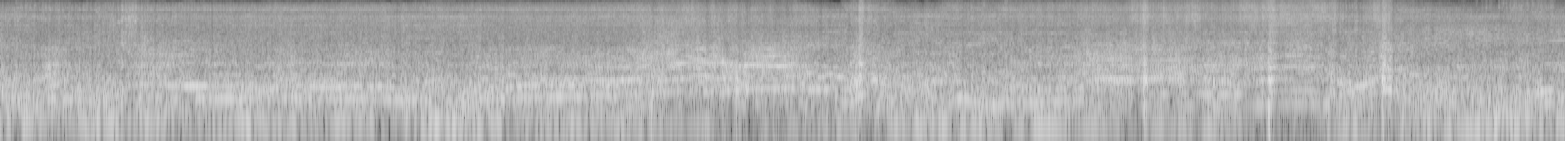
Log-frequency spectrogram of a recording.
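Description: Monster truck engine revving hard, its pitch rising and falling as it drives, with several sharp bangs in the second half.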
